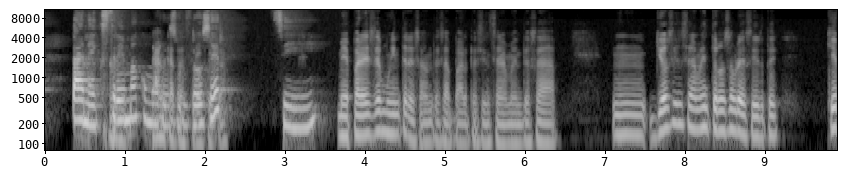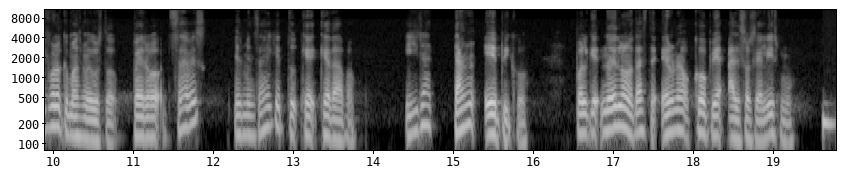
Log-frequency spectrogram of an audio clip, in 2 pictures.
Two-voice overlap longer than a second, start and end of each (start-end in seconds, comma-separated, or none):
0.8-2.2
